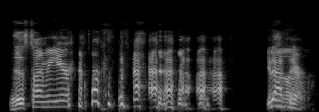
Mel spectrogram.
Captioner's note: laughing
